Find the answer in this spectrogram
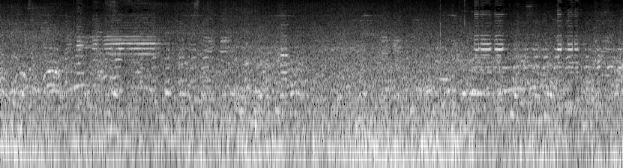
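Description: Busy street: many voices talking at once over traffic noise, with car horns sounding briefly about a second and a half in and again near the end.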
